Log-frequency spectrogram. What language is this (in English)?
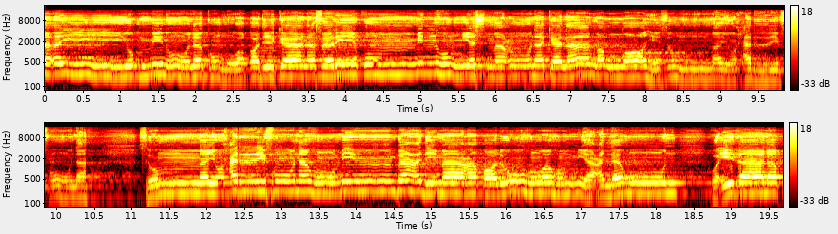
Arabic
